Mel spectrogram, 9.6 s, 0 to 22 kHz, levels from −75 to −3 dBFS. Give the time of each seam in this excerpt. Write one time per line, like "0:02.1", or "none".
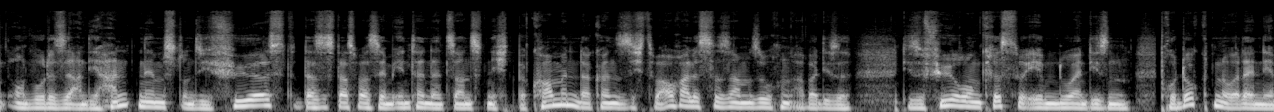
0:08.7

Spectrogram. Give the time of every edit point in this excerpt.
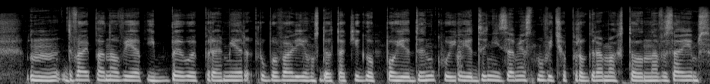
0:01.4
0:02.5
0:03.2
0:04.6

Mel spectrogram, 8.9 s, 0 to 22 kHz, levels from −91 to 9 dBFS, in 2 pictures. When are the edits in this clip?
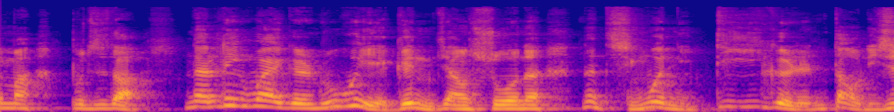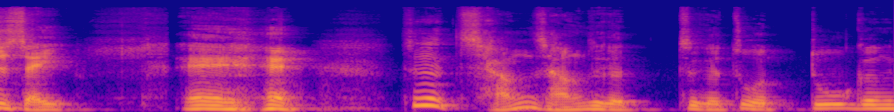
0:05.3

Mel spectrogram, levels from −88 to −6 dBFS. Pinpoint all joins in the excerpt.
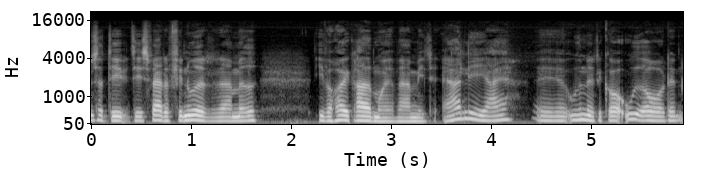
0:02.2

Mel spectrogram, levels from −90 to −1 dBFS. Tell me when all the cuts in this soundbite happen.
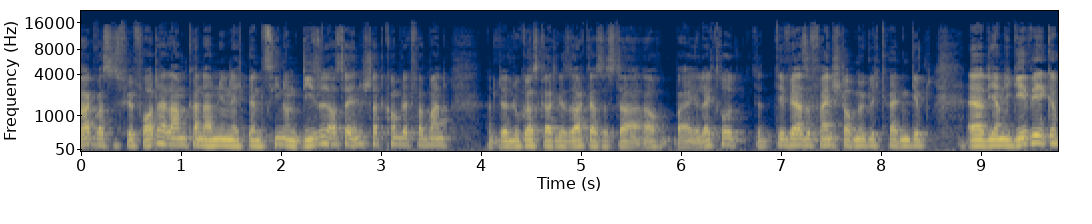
none

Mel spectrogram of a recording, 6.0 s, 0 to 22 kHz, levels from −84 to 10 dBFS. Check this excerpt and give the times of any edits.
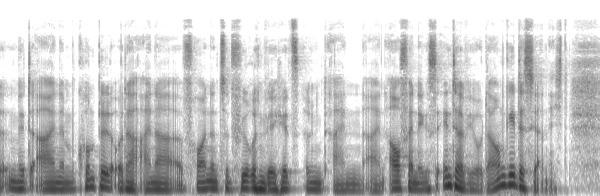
0:02.3

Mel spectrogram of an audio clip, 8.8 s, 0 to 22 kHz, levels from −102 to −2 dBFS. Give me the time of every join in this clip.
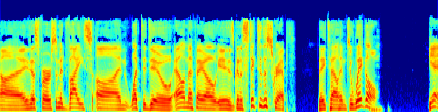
none

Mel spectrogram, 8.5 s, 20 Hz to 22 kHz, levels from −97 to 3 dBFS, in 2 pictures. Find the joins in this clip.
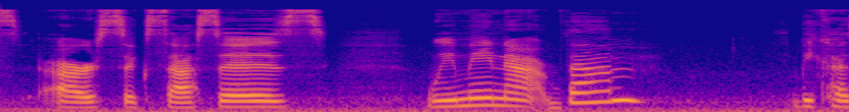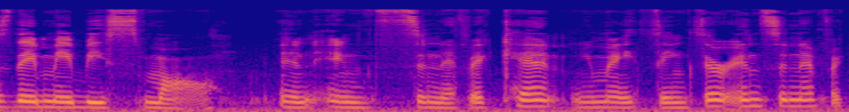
0:02.8

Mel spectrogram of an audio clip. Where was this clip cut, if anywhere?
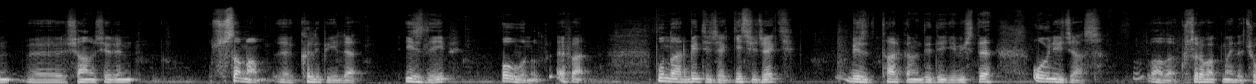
0:05.6
0:08.7

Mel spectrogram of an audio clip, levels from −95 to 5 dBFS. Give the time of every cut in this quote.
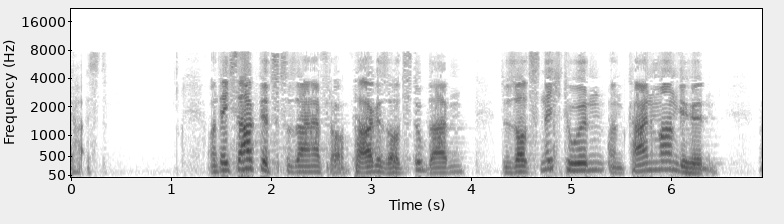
0:02.1
0:02.8
0:03.6

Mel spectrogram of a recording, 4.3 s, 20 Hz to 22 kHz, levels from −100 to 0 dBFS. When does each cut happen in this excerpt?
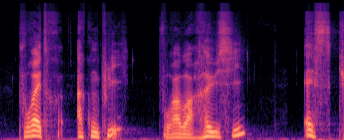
none

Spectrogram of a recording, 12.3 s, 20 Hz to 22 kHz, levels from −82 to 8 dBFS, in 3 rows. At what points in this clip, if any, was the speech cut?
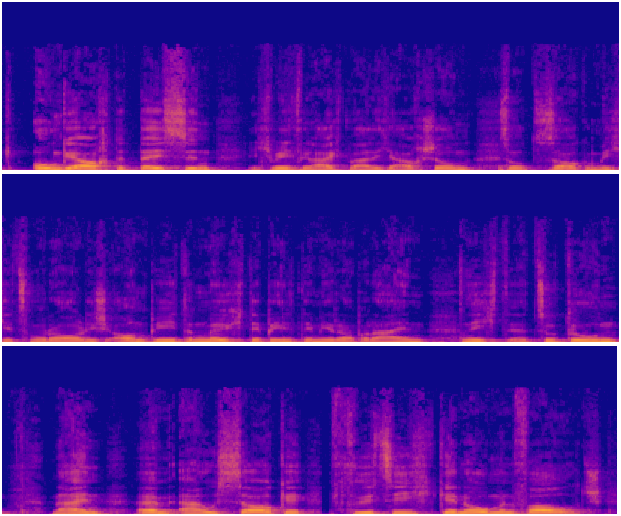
0:02.0
0:03.3
0:07.2
0:09.4
0:10.3

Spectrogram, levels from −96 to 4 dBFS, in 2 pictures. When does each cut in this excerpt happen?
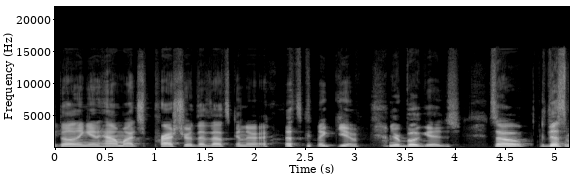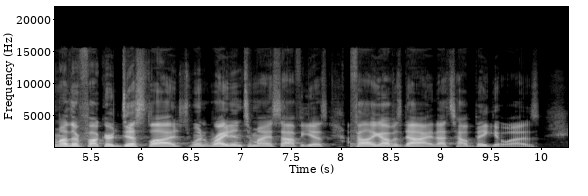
0:03.3
0:04.8
0:08.1
0:08.6

